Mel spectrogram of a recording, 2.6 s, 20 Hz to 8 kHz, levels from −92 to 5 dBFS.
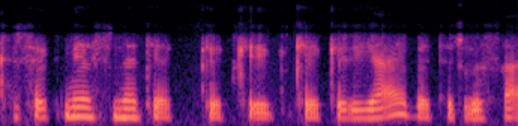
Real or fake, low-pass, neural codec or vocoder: real; 7.2 kHz; none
